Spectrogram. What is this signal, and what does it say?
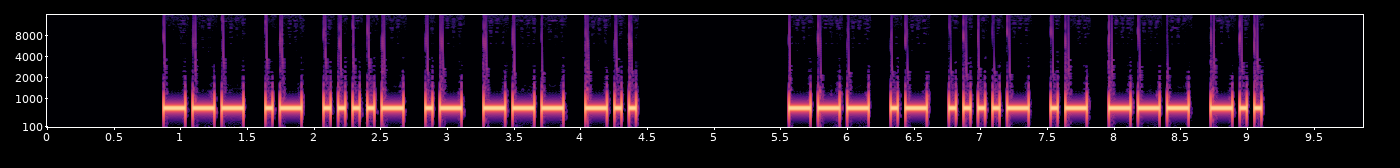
Morse code, heard as a keyed tone, about 22 wpm, 700 Hz. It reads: OA4AOD OA4AOD
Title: USA Call Signs - 6 Characters - Repeated 2x - 22wpm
